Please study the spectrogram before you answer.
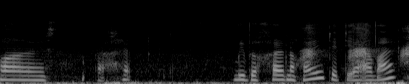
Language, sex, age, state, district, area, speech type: Assamese, female, 45-60, Assam, Dibrugarh, rural, spontaneous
